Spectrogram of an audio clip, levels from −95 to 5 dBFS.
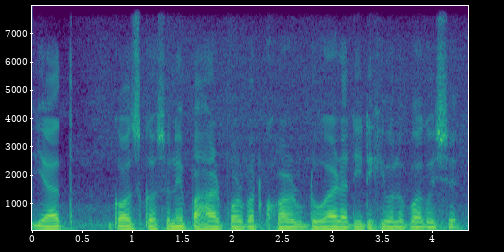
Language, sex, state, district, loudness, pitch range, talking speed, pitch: Assamese, male, Assam, Kamrup Metropolitan, -17 LUFS, 85-95 Hz, 110 wpm, 90 Hz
